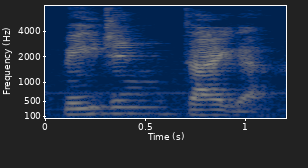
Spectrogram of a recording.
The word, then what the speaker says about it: Bajan Tyga: founded my company on which is um the Beijing tiger um that's the correct pronunciation Beijing tiger uh it's it's interesting because I didn't realize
